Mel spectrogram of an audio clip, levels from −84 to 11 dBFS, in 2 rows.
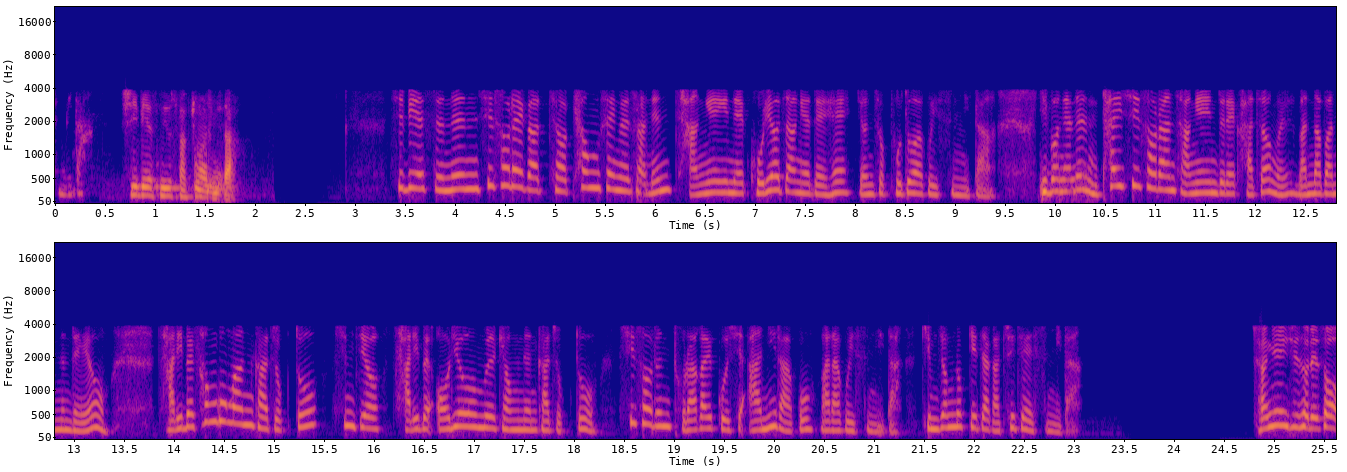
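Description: AMR bit errors hit the narrowband speech at 1.40–1.92 s, 5.76–5.98 s and 9.70–10.46 s. Flipped low-priority bits in frames that still passed their checksum misplaced excitation pulses and skewed gain and spectral detail, so pitch and level hold while the sound turns hoarse and gargly.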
